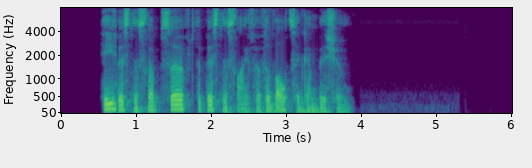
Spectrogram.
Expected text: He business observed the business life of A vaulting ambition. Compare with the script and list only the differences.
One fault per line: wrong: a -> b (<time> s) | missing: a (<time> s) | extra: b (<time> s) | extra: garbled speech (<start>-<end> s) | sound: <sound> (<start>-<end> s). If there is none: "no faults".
no faults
